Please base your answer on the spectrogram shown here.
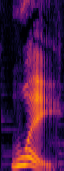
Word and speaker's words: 位: The key word for today is wei. Wei. Wei. Now, that sounds like a fourth tone.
